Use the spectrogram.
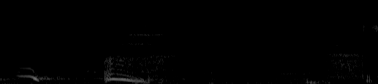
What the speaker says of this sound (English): Insects buzzing. Yeah, making that noise they usually make.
